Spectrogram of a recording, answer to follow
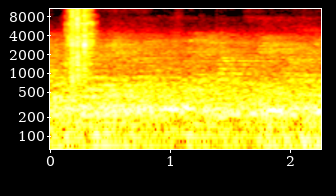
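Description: A single brief camera-shutter click, over indistinct chatter of people in a large room.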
